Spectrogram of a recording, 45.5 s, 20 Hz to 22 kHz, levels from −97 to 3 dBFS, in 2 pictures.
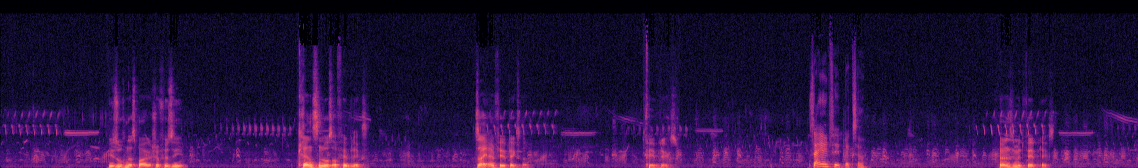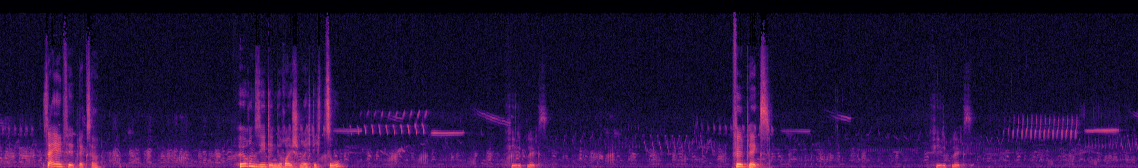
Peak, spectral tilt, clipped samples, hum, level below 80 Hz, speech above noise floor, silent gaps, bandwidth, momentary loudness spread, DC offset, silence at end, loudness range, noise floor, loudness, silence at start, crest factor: -6 dBFS; -5.5 dB/octave; under 0.1%; none; -66 dBFS; 39 dB; none; 19.5 kHz; 27 LU; under 0.1%; 0.45 s; 18 LU; -64 dBFS; -27 LUFS; 0.7 s; 24 dB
